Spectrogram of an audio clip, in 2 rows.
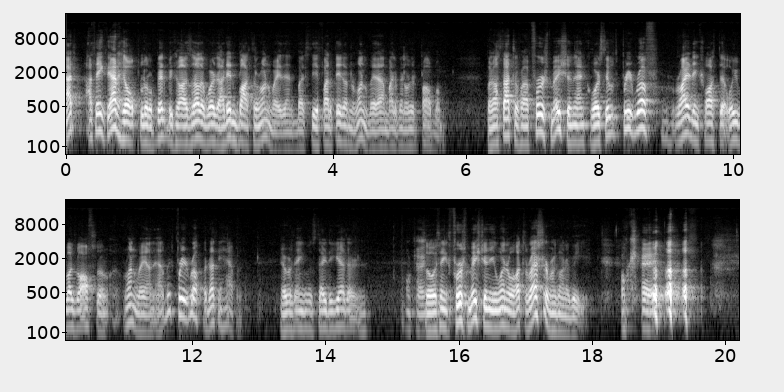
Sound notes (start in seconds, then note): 18.4 laughs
